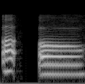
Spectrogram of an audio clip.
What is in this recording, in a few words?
uh oh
